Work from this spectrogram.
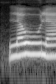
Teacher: یہاں پہ مد ہے اور حروف مدہ بھی ہے، اس لیے یہاں پہ ہم نے لا کو کھینچا ہے۔ واو ساکن سے پہلے زبر ہے، حروف لین ہے۔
